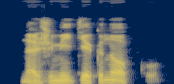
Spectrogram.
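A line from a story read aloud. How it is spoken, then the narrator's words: Quiet. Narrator (Russian): тихо сказал он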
